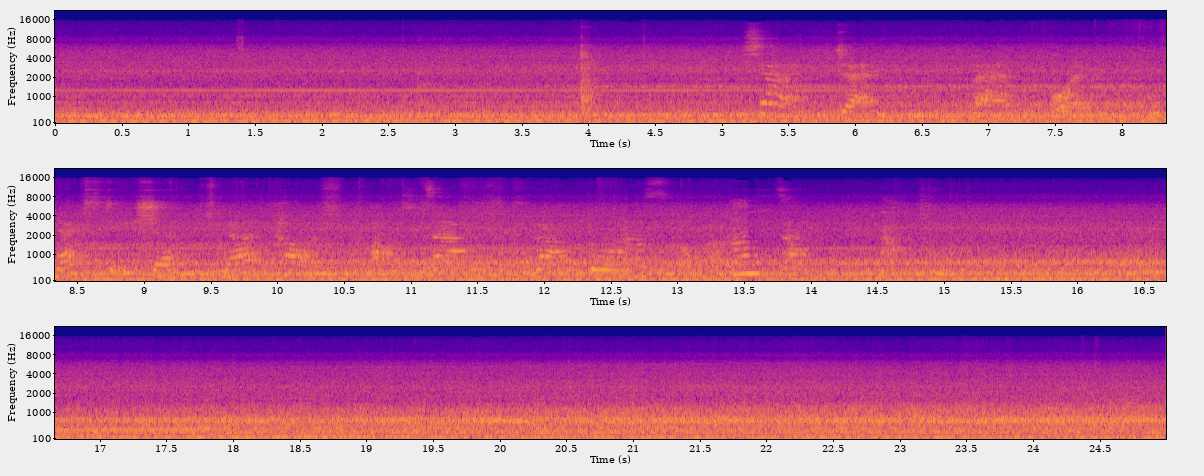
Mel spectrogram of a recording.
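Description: A train hums steadily as it rolls along the rails.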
